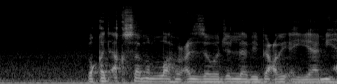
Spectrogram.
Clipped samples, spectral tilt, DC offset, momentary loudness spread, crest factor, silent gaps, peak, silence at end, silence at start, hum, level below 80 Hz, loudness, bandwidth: under 0.1%; -6 dB/octave; under 0.1%; 15 LU; 16 dB; none; -14 dBFS; 0 s; 0 s; none; -40 dBFS; -31 LUFS; 15.5 kHz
